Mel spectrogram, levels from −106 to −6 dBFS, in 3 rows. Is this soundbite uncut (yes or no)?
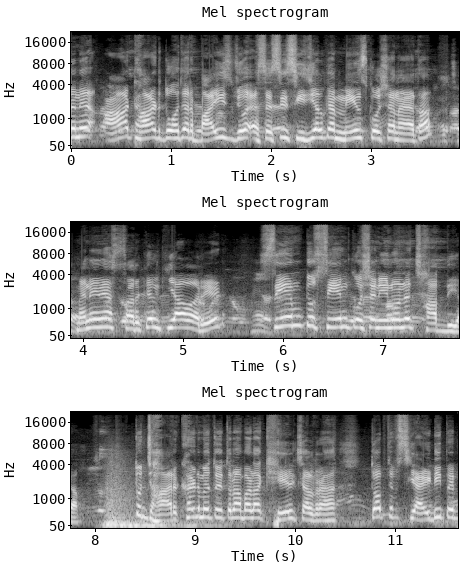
no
